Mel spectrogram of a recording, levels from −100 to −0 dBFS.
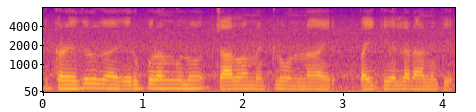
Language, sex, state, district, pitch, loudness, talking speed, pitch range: Telugu, male, Telangana, Hyderabad, 135 Hz, -18 LUFS, 130 wpm, 125-145 Hz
